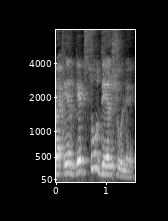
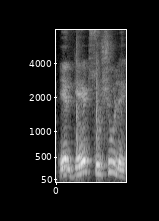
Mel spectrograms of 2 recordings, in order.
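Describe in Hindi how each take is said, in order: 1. प्रीपोज़िशन और आर्टिकल दो अलग शब्दों की तरह बोले जाते हैं। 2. प्रीपोज़िशन और आर्टिकल मिलकर एक शब्द बन जाते हैं। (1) "और एरगेट सु देर शूले" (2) "ऐसे भी पढ़ सकते हैं"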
